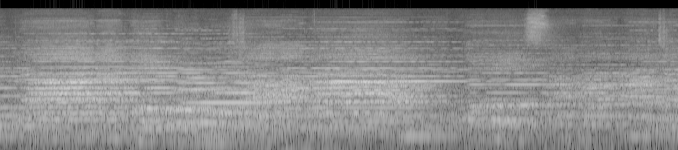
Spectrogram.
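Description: Mixed choir of men and women singing a two-part hymn arrangement in held, sustained chords, swelling louder in the first half and softening near the end.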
